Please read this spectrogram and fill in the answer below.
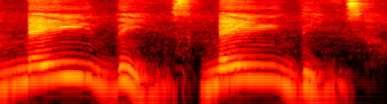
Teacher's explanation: Então você já vai direto made these, made these. Ou seja, como se você não fizesse o D, porque você já vai fazer o TH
